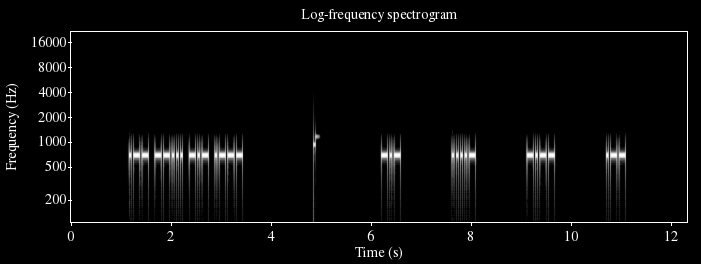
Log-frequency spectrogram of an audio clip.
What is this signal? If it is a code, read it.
Morse code, heard as a keyed tone, about 27 wpm, spaced as for 12 wpm, 700 Hz. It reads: W7KJ K4YW
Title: USA Call Signs - 4 Characters - 8x Character Spacing - 28wpm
